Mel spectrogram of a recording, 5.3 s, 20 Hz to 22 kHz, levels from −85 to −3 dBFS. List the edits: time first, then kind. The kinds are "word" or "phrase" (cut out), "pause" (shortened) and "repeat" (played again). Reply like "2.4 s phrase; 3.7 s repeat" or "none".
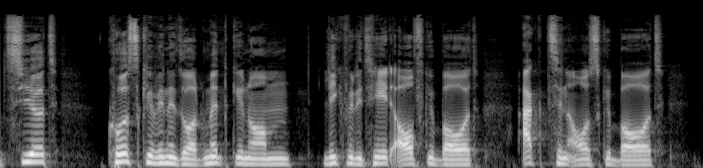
none

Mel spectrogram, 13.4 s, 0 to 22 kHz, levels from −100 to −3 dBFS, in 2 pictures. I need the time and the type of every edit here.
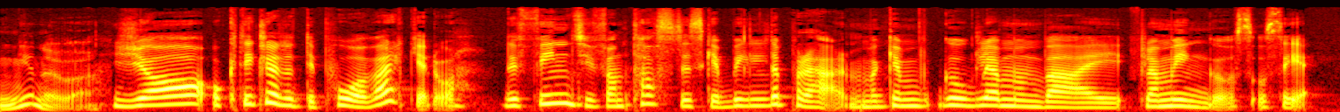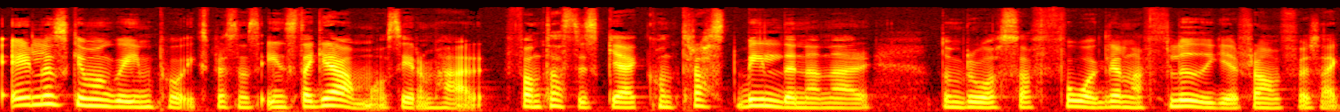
none

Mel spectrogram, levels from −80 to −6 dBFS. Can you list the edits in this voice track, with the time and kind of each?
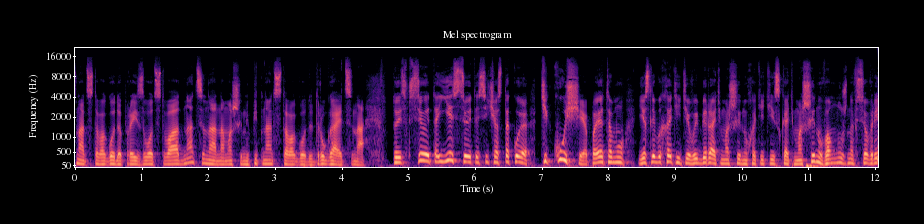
6.9 s pause

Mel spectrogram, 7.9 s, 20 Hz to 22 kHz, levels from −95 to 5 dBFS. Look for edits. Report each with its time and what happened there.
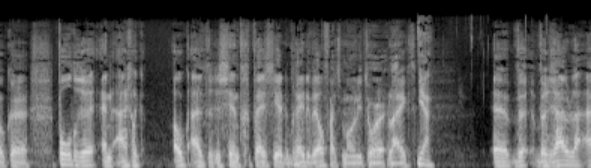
1.3 s word; 2.5 s word; 5.2 s word

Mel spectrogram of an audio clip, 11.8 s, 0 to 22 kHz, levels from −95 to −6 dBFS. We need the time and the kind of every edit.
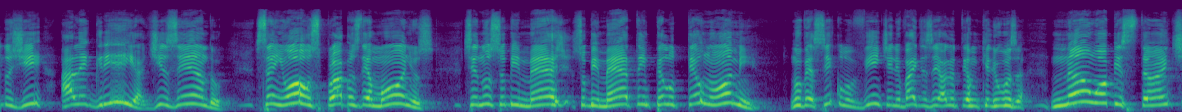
7.8 s pause

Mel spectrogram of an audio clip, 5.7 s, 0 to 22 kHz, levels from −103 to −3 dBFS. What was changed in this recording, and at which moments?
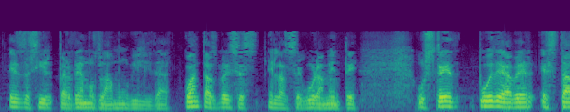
1.8 s pause; 2.9 s word; 4.7 s pause

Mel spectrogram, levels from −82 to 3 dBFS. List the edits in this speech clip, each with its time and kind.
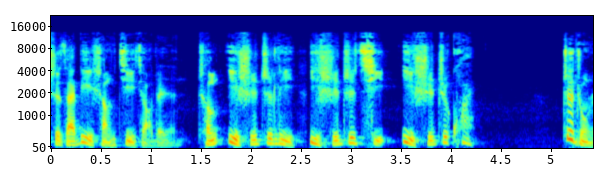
1.4 s pause; 2.5 s pause

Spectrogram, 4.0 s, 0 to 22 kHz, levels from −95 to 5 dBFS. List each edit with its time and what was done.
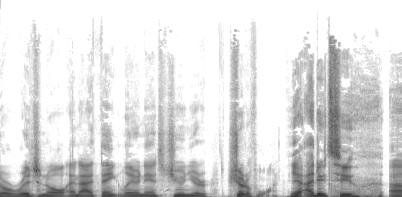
2.1 s pause; 2.8 s pause

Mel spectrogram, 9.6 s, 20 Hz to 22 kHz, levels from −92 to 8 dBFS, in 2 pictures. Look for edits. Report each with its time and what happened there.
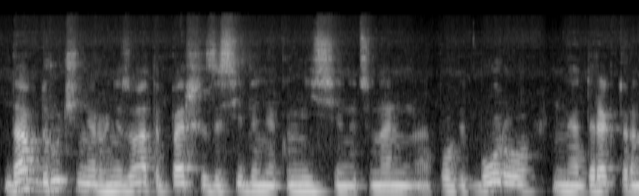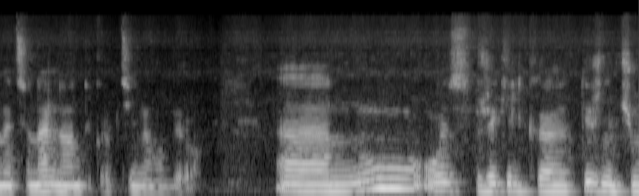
4.1 s pause

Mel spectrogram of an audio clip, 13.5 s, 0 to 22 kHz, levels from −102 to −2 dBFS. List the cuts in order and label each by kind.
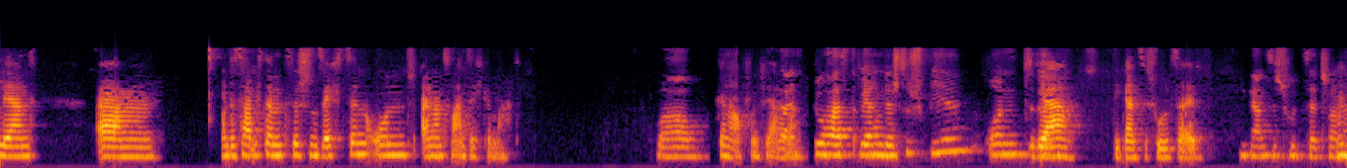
7.1 s pause; 8.1 s pause; 8.6 s word; 9.0 s phrase; 11.1 s word

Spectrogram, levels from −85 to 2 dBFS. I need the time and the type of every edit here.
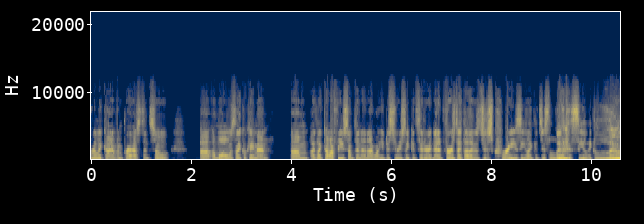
none

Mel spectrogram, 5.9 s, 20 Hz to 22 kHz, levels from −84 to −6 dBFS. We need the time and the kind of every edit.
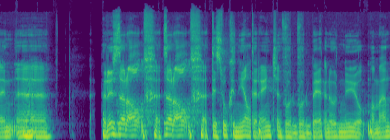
1.4 s pause; 2.5 s repeat; 3.8 s word; 4.5 s repeat; 4.9 s word

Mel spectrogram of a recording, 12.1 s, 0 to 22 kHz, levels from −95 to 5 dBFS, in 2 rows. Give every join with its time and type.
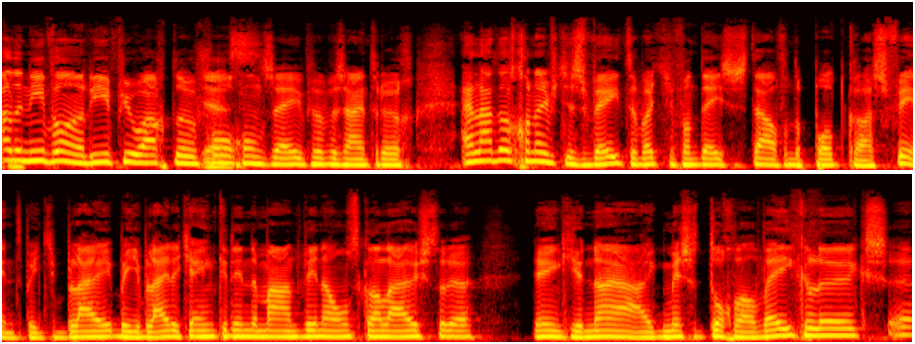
none

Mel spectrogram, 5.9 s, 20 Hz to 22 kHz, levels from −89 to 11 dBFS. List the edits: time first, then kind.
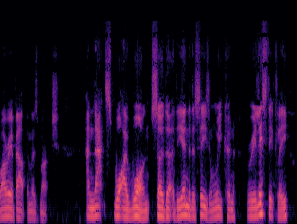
none

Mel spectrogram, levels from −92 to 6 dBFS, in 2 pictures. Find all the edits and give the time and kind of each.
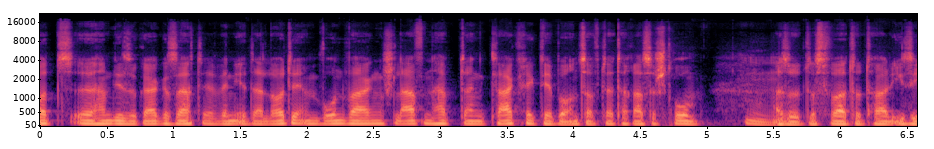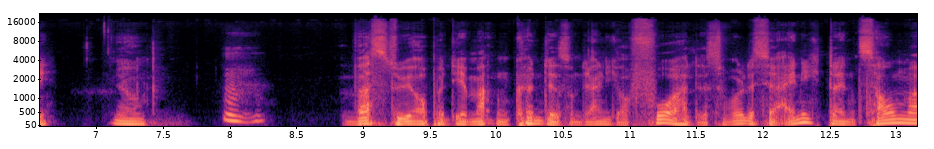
none

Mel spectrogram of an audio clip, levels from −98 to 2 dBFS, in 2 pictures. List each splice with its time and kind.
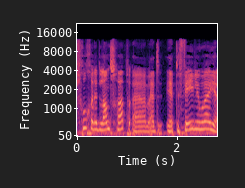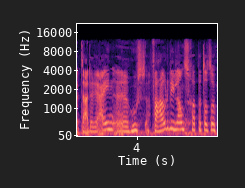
none

